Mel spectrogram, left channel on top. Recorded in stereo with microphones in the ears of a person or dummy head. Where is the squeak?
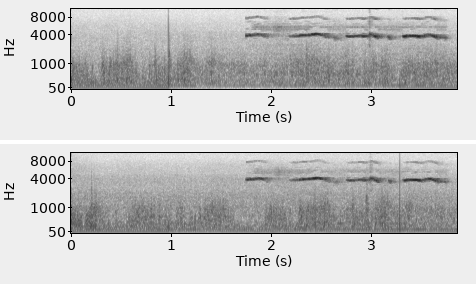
70° left (ahead or behind), 1.5 m.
